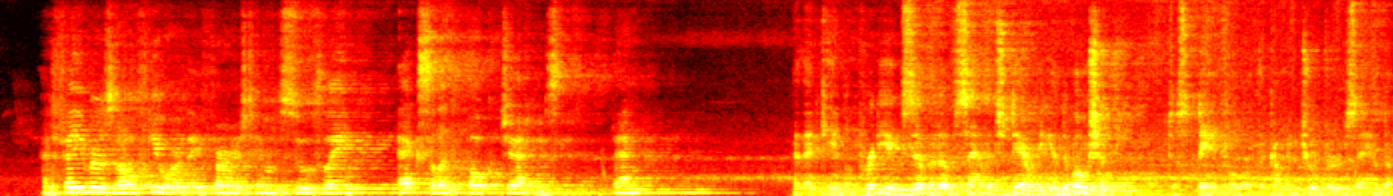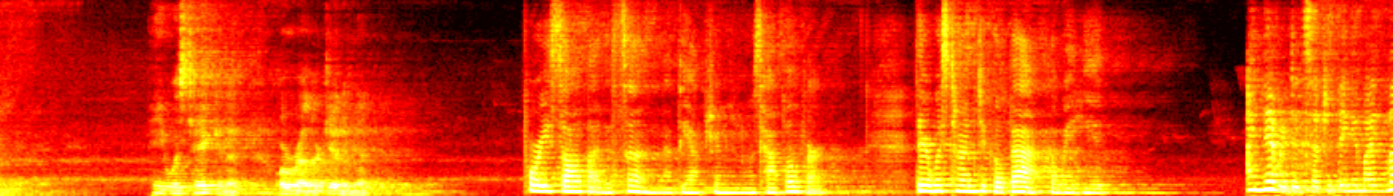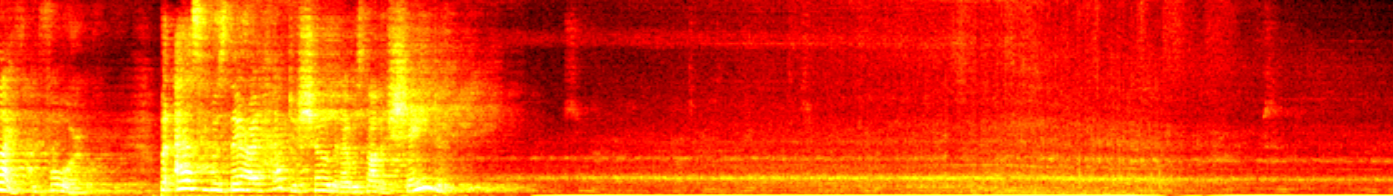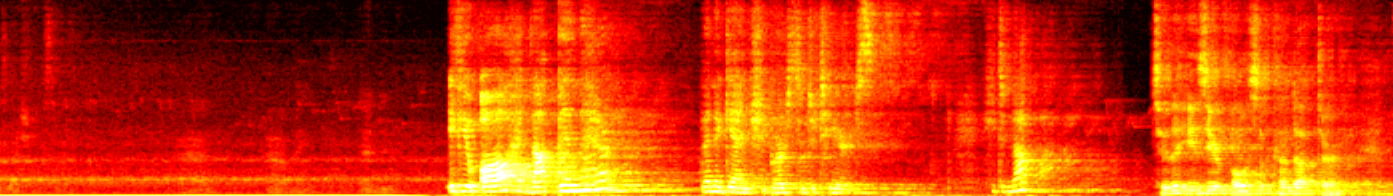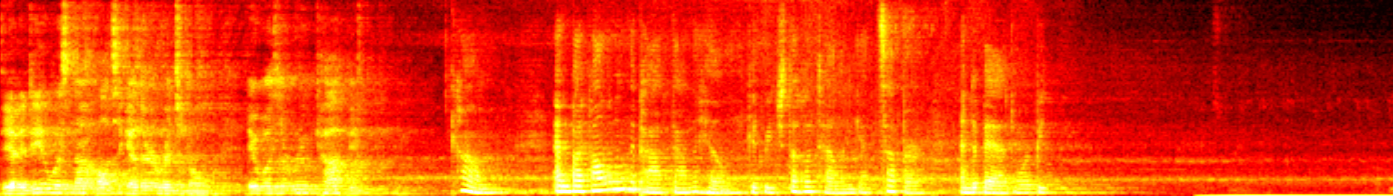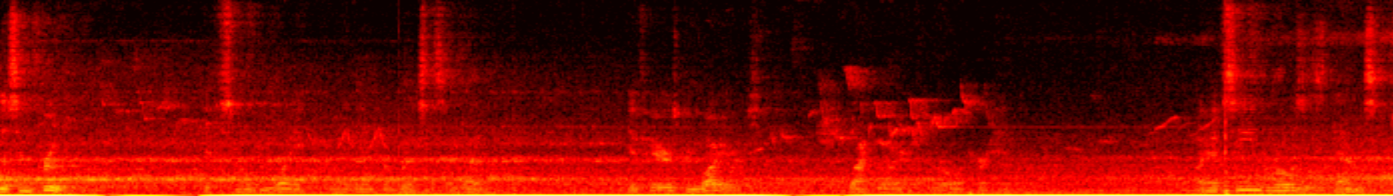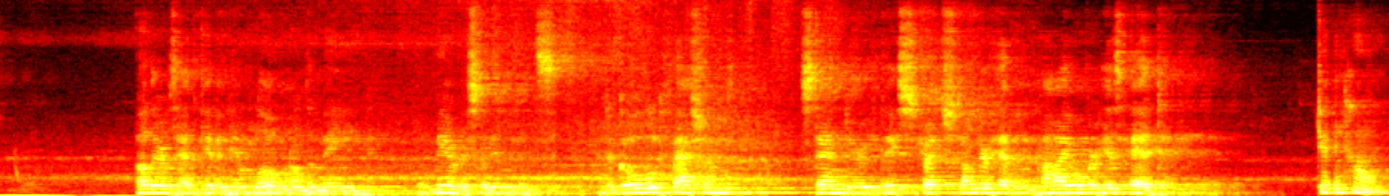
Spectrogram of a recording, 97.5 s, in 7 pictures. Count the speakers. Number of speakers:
six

